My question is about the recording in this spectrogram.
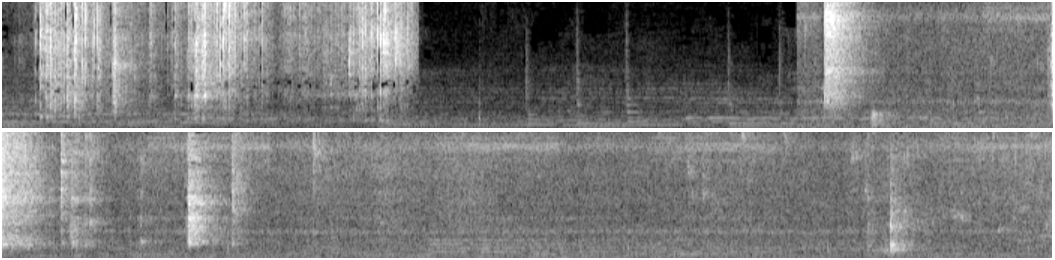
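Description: Soft background music with three loud bursts of noise in the first three seconds. The music then stops and an aluminium soft-drink can is handled beside a glass of ice, giving a few sharp clicks, one of them about eight seconds in as the ring-pull is opened.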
